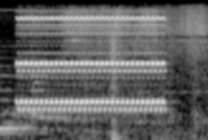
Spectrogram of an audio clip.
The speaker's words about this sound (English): Man, this idiot better pick up the phone.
